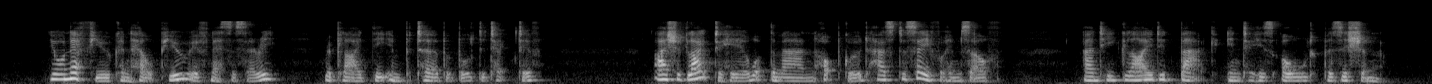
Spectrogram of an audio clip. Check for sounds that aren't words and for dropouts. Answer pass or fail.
pass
